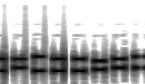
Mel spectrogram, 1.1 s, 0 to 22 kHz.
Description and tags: I first generate a DTMF tonality with an amplitude of 0,8 of 15 second, then i changed the speed of the tone to reduce it. Finally i changed the hight without changing the tempo of 5,946 % , and ajust manualy some part of the tone to reduce the saturation of the tone.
